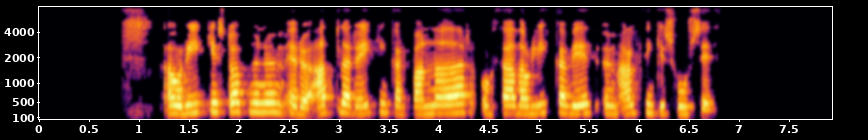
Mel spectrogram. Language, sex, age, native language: Icelandic, female, 50-59, Icelandic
